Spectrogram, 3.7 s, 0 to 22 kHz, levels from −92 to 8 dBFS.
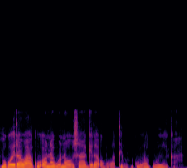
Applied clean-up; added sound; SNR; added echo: neural diffusion model UNIVERSE++.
